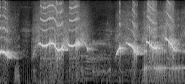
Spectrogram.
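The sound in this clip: A man whistles a call to gather people, heard as a bright, tuneful whistle in a few rising and falling phrases, loud and steady, with a short pause near the start.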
